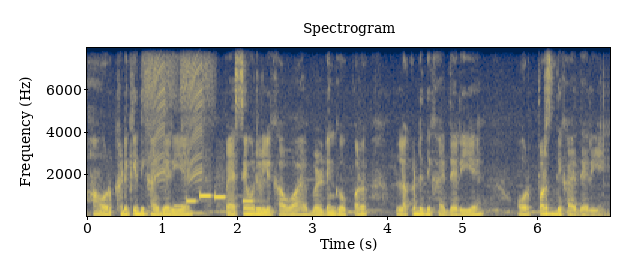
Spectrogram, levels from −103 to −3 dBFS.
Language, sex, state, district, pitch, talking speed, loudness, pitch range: Hindi, male, Rajasthan, Jaipur, 110 Hz, 215 wpm, -15 LUFS, 105-120 Hz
